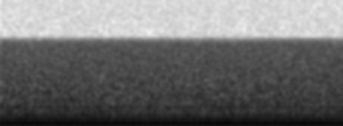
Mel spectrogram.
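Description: Near silence: a faint, steady electrical hum with low hiss from a live camera's audio feed, with no distinct event.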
